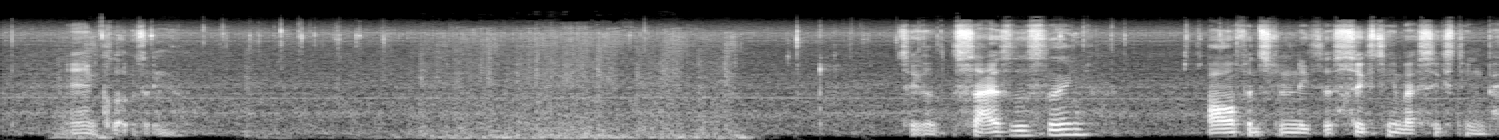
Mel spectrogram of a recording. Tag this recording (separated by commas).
Speech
